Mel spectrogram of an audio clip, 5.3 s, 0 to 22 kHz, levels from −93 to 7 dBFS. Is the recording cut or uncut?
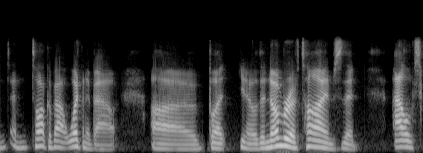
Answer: cut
